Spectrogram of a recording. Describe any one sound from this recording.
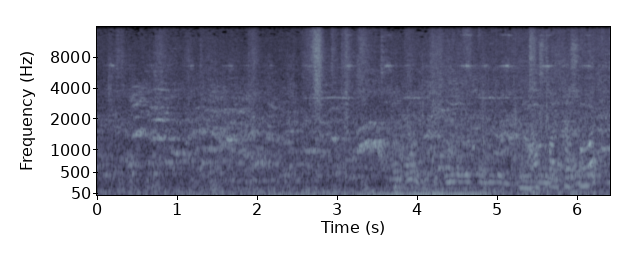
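Several women and men talk with overlapping voices nearby.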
